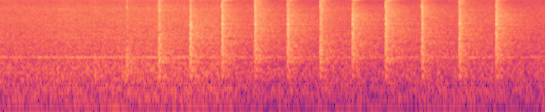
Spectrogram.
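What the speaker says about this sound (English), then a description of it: "I'm going to gently but firmly tap the vise and watch the needle" A vise is tapped repeatedly to nudge it back into position, giving about a dozen sharp metallic knocks at a steady, slightly quickening pace, close and loud over a faint background hum.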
